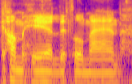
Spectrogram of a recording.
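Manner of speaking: deep, low, heavy, hushed voice. Voicing a large exiled figure beckoning a player closer: deep voice. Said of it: "the deepness of the voice".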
